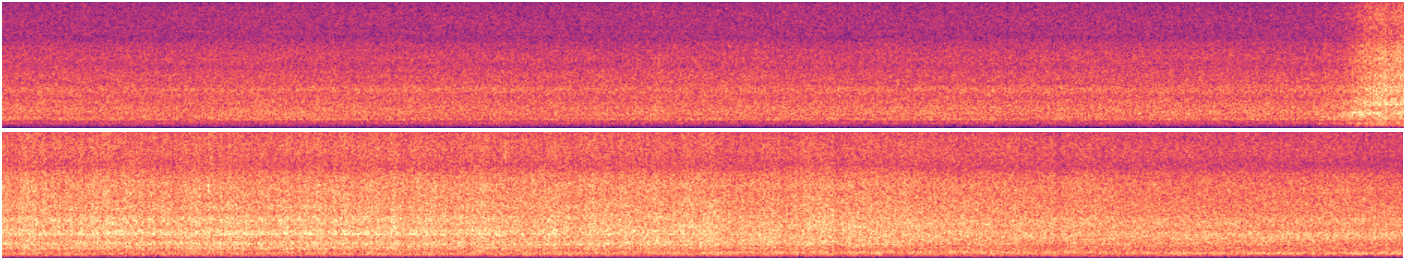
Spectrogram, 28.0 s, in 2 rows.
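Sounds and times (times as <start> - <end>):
electric train running gear noise: 13.2 - 28.0.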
